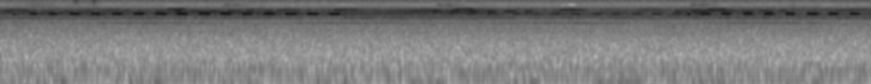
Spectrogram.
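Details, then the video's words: Cricket chorus used as tinnitus sound therapy. Quick, evenly pulsed high-pitched chirps run in strings, pause for a few seconds, then resume at the same pace over a soft low rumble. "Try Listening to Cricket Sounds"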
